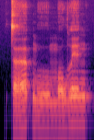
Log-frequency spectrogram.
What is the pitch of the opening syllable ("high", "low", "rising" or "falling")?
rising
